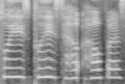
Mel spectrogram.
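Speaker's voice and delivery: put-on high, small, sweet little kid voice, pleading. Imitating the children from the show begging for help: imitating sweet little child voices. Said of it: "their sweet little voices".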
